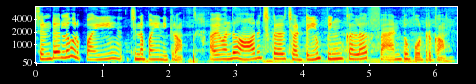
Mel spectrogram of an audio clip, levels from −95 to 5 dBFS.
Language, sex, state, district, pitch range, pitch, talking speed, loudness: Tamil, female, Tamil Nadu, Kanyakumari, 240-275 Hz, 260 Hz, 150 wpm, -14 LUFS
